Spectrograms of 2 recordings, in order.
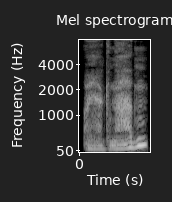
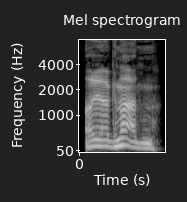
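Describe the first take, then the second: First: Puzzled question, rising at the end; surprised. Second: Raised, firm salute to a lord; respectful greeting. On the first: A narrator's reading. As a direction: ask it in surprise, lifting the last word. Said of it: "Teret blickte überrascht auf". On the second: Acted. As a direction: greet your lord formally, voice lifted. Priest greets his lord respectfully.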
